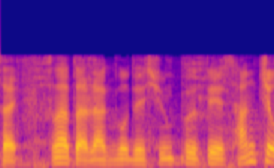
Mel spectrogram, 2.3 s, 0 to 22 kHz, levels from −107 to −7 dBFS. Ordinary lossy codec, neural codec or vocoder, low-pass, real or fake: none; codec, 16 kHz, 4 kbps, FunCodec, trained on Chinese and English, 50 frames a second; 5.4 kHz; fake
